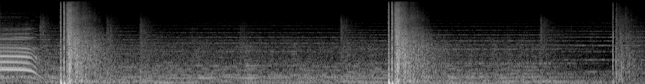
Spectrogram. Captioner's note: suspenseful music; gun firing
